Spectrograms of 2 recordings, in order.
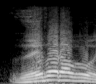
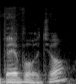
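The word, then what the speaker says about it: Weber: 웨버라고 있기도 하고, 이제 독일 발음은 베버죠. 독일 사람이니까.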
